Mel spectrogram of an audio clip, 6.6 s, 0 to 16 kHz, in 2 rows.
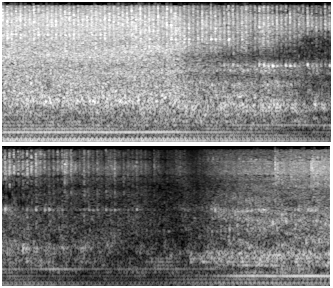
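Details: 2006 Craftsman 917.376160 6.75 hp push mower on 90-octane ethanol-free fuel, primer bulb possibly not working, deck rusted out: a smooth, regular putter that softens briefly and comes back strong with no stumbles or rattles, so the engine is healthy.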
